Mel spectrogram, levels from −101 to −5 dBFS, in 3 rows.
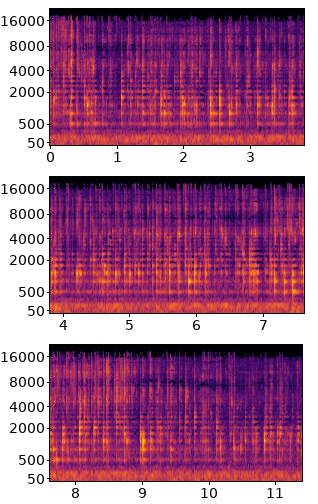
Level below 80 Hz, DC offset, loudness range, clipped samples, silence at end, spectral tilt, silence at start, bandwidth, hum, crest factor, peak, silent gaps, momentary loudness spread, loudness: -52 dBFS; under 0.1%; 4 LU; under 0.1%; 0 s; -1.5 dB/octave; 0 s; 19 kHz; none; 28 dB; -2 dBFS; none; 12 LU; -29 LUFS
